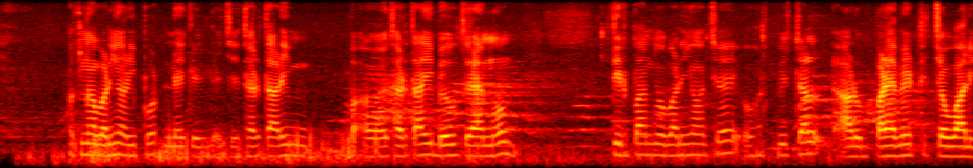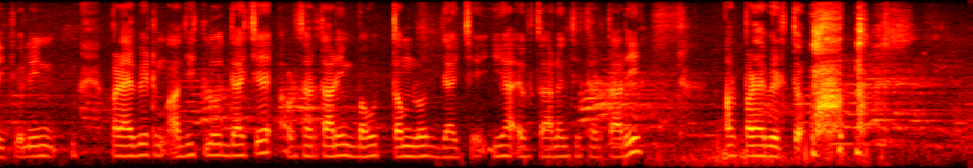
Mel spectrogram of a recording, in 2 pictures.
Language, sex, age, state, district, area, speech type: Maithili, male, 18-30, Bihar, Begusarai, rural, spontaneous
